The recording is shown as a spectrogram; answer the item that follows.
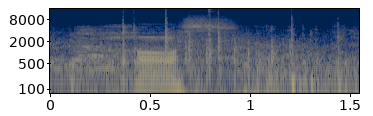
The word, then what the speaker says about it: Haas: It's like it's like in the throat a little bit pronounced.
